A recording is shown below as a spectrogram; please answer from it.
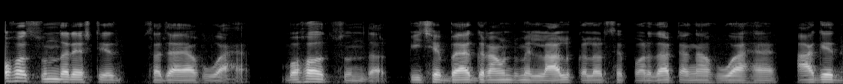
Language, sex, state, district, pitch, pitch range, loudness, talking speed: Hindi, male, Bihar, Sitamarhi, 105 Hz, 95-110 Hz, -21 LUFS, 135 wpm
